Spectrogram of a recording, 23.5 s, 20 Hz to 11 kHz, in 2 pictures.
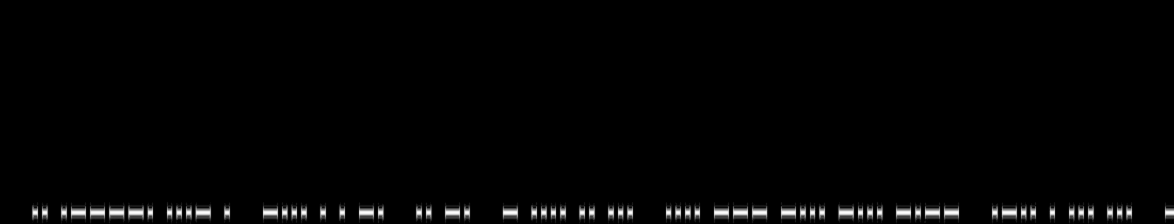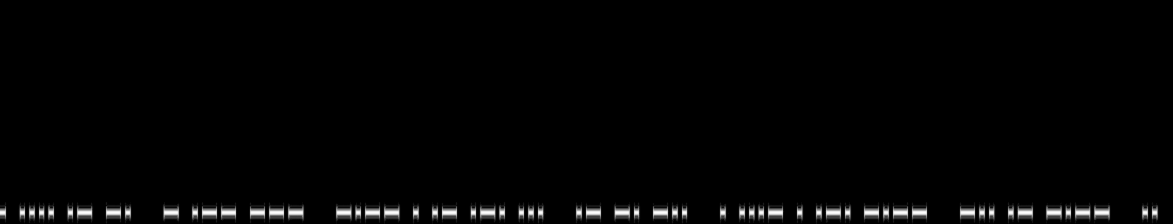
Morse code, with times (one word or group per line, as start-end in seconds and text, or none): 0.3-2.3 I'VE
2.6-3.8 BEEN
4.2-4.7 IN
5.0-6.3 THIS
6.7-9.6 HOBBY
9.9-11.3 LESS
11.7-13.0 THAN
13.4-14.8 TWO
15.1-17.2 YEARS
17.5-18.6 AND
18.9-21.0 EVERY
21.3-22.8 DAY
23.2-23.3 I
